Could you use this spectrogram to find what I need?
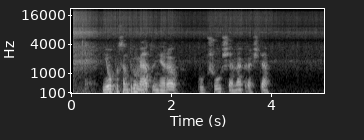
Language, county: Lithuanian, Vilnius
